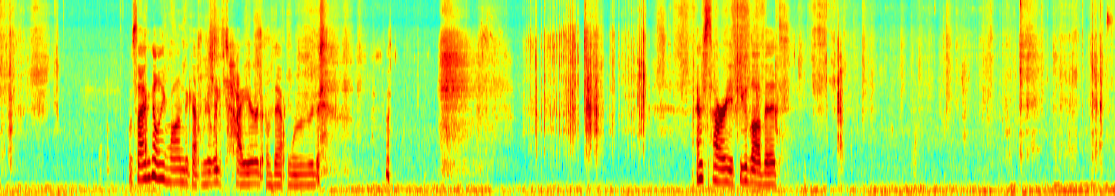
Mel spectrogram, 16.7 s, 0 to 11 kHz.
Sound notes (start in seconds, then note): 9.3 laughs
